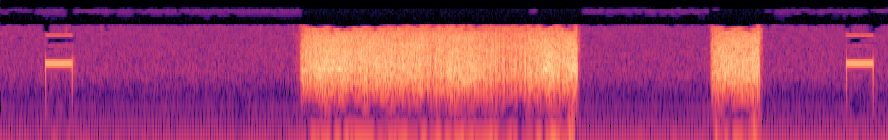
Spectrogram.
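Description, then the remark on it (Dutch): A faint radio transmission lost in hiss: a long burst of loud static and a shorter one, bracketed by brief electronic beeps at the start and end, with no clear voice coming through. “Dat zit heel, heel diep in de ruis en ik kan er niks van maken.”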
